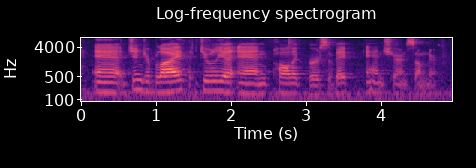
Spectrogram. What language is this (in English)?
English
